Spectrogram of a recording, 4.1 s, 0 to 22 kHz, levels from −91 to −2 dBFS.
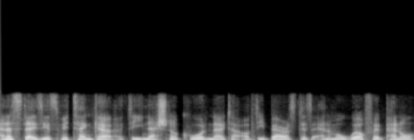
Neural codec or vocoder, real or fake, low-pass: codec, 16 kHz, 0.8 kbps, ZipCodec; fake; 7.2 kHz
